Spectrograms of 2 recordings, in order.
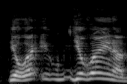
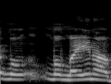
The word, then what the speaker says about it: Yelena: new characters to the MCU, how do you pronounce her name? Yelena. That's how you pronounce her name. Brain fart. Yelena, I almost want to say Lelena, but it's not Lelena.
